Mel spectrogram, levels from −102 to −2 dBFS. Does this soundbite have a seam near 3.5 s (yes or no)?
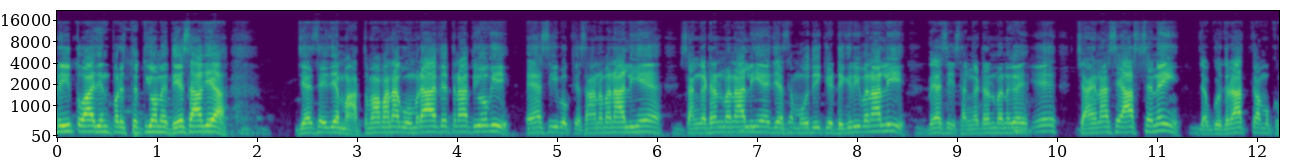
no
